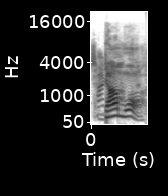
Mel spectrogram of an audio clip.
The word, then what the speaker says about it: Damo: Nama Dharma kat sana. Body Dharma. Ya, body Dharma. Damo. Dia sebenarnya Damo.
